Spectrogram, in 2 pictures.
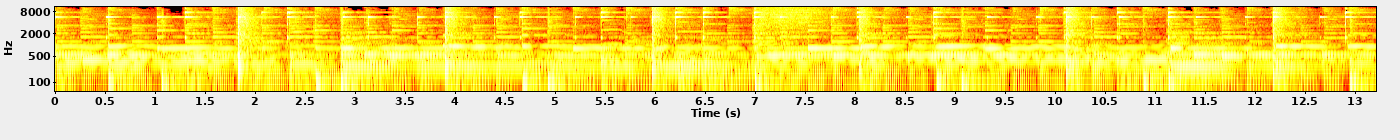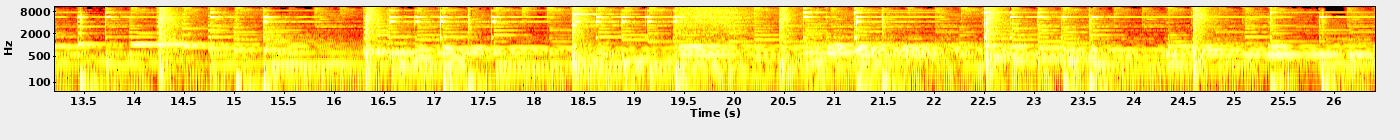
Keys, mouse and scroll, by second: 0.0-1.1 typing, 4.9 click, 10.9 m, 12.3 click, 12.9 BackSpace, 13.6 click, 14.6 s, 15.0 Tab, 15.4 m, 15.6 Tab, 17.8 BackSpace, 18.4 Tab, 18.8 click, 19.5 m, 19.7 Tab, 20.4 l, 20.5 Tab, 21.4-21.7 typing, 23.9 click, 25.7-26.4 typing.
